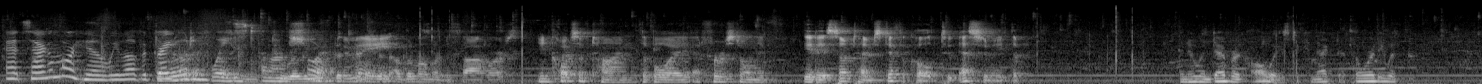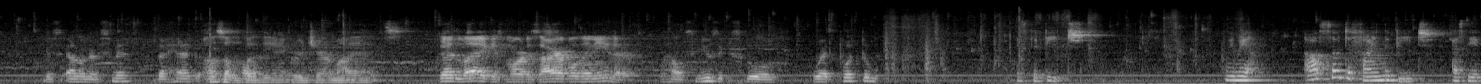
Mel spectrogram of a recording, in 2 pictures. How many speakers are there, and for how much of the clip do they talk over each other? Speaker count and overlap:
7, about 14%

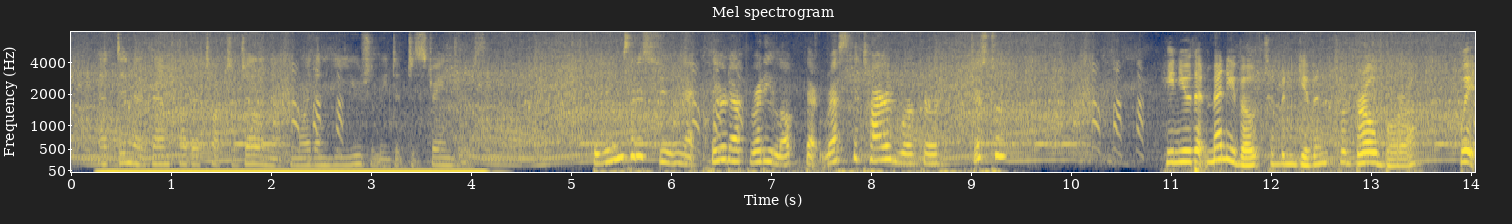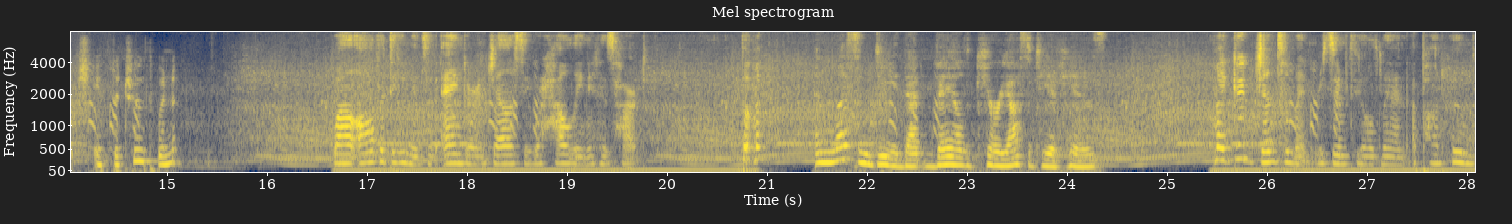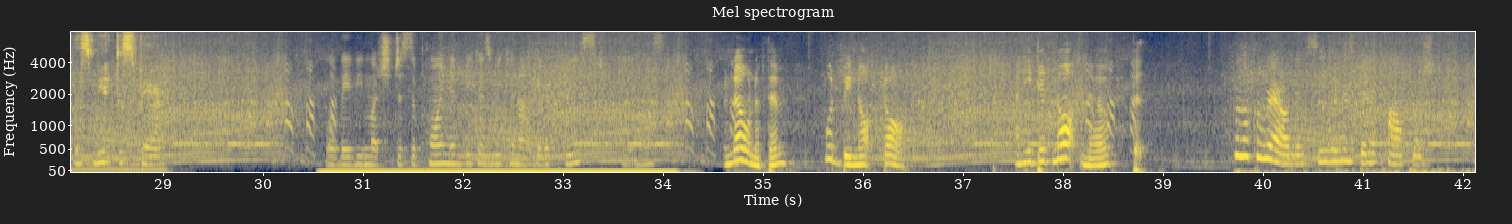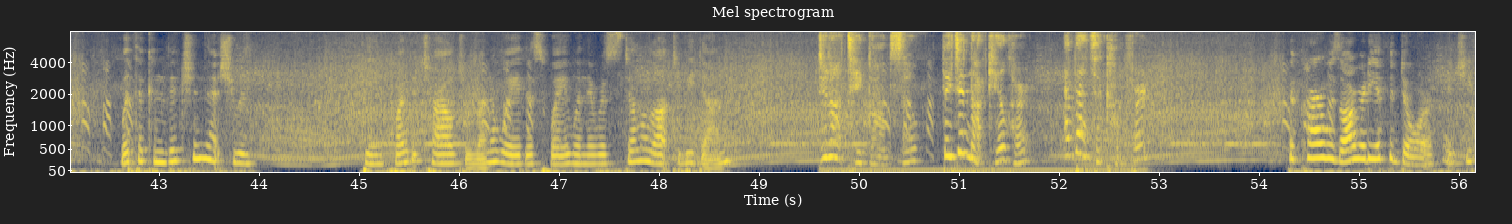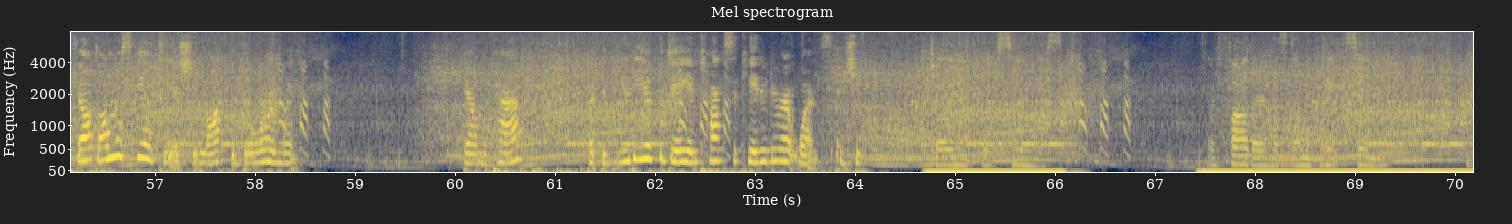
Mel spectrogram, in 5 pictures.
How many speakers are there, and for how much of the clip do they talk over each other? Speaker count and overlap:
5, no overlap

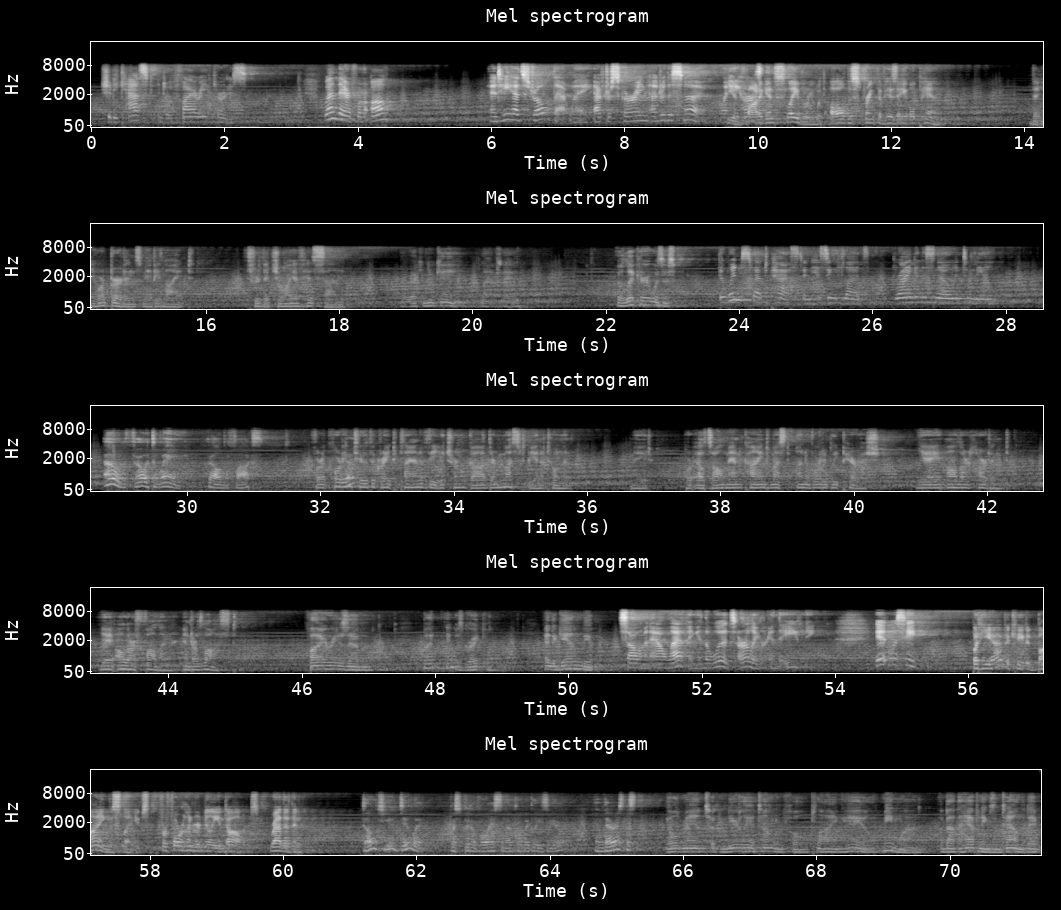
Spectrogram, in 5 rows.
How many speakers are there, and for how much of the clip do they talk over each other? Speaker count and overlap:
7, about 2%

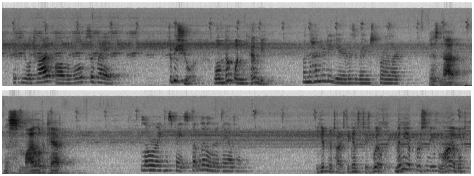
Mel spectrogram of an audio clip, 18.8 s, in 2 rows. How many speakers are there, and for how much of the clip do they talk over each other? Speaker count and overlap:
5, no overlap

